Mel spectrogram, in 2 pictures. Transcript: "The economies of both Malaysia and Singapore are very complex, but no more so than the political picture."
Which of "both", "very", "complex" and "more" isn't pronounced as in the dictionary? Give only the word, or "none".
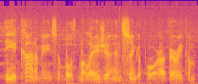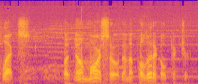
none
